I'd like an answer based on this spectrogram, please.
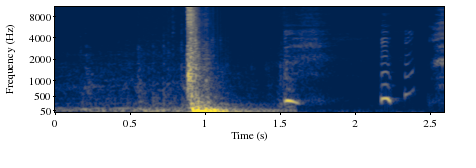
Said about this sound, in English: Let's close the doors.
